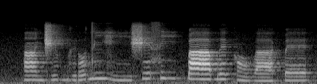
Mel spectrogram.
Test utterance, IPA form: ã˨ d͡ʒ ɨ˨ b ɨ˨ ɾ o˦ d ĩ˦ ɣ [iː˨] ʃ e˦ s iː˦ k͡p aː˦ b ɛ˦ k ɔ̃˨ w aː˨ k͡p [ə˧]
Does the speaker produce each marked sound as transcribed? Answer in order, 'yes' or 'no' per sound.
yes, no

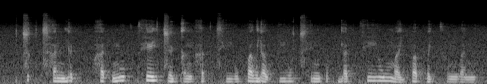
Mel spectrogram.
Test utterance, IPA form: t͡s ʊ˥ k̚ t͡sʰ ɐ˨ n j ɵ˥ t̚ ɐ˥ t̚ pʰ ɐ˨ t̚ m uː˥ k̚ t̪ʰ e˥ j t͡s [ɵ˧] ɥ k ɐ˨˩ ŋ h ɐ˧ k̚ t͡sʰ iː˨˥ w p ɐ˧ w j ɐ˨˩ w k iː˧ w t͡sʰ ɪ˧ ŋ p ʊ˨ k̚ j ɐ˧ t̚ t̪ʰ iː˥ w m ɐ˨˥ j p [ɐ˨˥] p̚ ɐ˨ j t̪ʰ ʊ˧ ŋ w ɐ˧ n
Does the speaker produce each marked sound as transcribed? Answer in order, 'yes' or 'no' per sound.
no, no

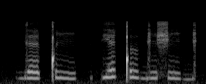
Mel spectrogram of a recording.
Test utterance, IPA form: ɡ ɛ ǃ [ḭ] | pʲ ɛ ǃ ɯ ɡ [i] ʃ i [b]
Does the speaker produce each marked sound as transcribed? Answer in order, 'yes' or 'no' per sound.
no, yes, no

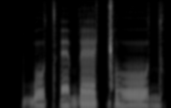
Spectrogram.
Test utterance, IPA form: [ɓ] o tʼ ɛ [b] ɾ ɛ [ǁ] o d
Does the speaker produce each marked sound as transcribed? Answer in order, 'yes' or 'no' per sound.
yes, yes, yes

